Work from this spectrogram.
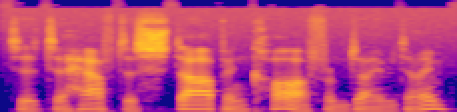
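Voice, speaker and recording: A man from Indiana hosting a casual faith-based talk, his voice a bit rough from a recent cold, speaking earnestly and conversationally. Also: on the low side, a little slow, dry recording. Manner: earnest, conversational, laughs now and then. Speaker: podcast host.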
